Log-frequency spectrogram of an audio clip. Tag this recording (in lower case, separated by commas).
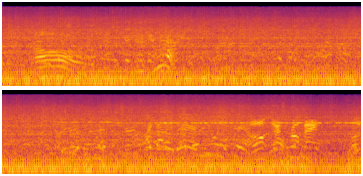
vehicle, speech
